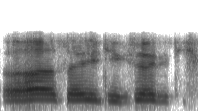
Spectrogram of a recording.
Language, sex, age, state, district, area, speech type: Kashmiri, male, 30-45, Jammu and Kashmir, Srinagar, urban, conversation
